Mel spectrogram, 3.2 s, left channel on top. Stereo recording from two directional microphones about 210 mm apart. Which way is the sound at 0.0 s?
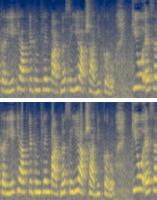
35° right (ahead or behind).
